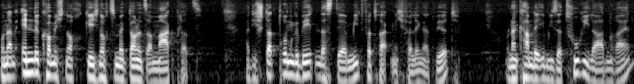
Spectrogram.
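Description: A man's fairly low, dark, mellow voice at a very fast pace. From Germany, Heidelberg. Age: 40s. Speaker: burger restaurant owner. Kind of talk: casual interview. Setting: in person at his restaurant.

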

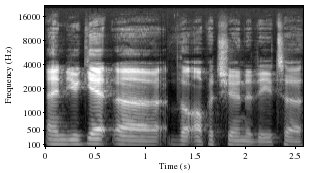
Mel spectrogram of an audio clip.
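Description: Very clean recording with a silent background, featuring a man with an Australian accent. His fairly low voice has a bright, sharp tone and fairly even intonation. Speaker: board game podcast co-host. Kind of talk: casual chat.

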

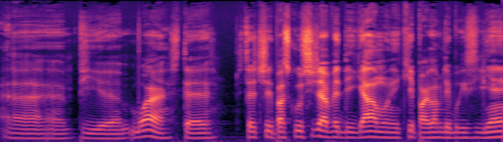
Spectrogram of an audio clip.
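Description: This voice belongs to a man at a medium pitch. He talks at a fairly slow pace. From Montreal, Quebec. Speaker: soccer player. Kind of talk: interview. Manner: casual, hesitant fillers.

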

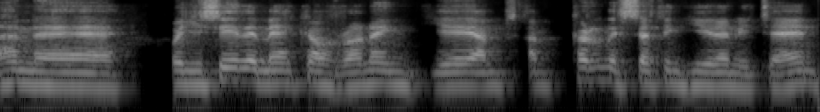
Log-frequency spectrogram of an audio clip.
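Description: Here a man speaks in a Scottish accent at a fairly quick pace. His intonation is monotone and flat. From Scotland. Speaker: runner. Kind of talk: podcast interview. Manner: fast.

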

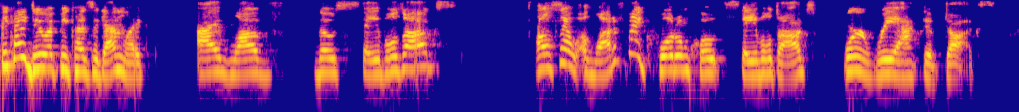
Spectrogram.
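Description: A woman's fairly high voice at a fairly slow pace, an unremarkable speaking voice with ordinary pitch variation. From Boston area. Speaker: dog trainer. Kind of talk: casual chat.

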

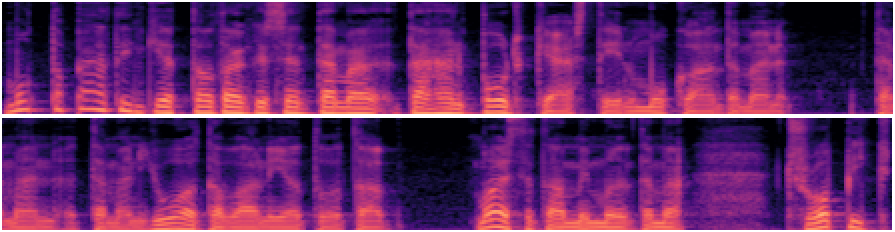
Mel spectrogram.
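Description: The tone is dark and mellow, with lively intonation. The recording is very clean, with a silent background. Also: man. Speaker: podcast host. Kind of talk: casual live-stream podcast monologue. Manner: rambling, runs off on tangents; halting, many fillers and restarts.

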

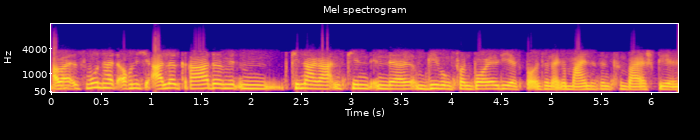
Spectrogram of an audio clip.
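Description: Talking very fast, a woman with a medium pitch keeps her loudness very even and her pitch variation ordinary. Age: 40s. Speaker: kindergarten head. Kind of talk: interview. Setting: phone call.

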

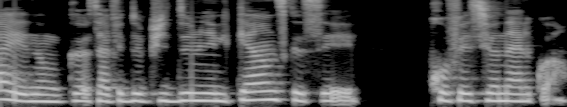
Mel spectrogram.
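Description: In a very clean recording with a silent background, a woman at medium pitch speaks very slowly in a monotone, flat intonation with a dark, mellow tone. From France, Toulouse. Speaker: singer-songwriter. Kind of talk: interview. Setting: at home, apartment.

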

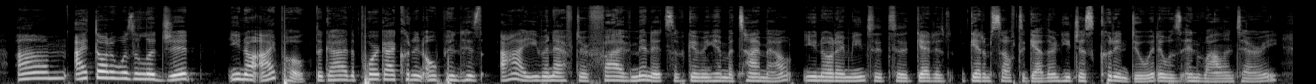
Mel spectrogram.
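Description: This woman has an ordinary speaking voice at a medium pitch, with lively intonation. She talks at a fairly quick pace with hardly any pauses. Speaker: podcast co-host. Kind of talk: casual chat.

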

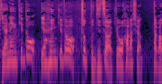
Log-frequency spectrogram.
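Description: A man speaks with a Kansai accent. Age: 30s. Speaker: podcast host. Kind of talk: casual chat. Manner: halting, many fillers.

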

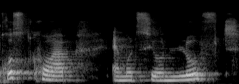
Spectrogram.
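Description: A somewhat breathy woman's voice at a very slow pace, with ordinary pitch variation. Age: 20s. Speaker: yoga teacher. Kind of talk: casual interview.

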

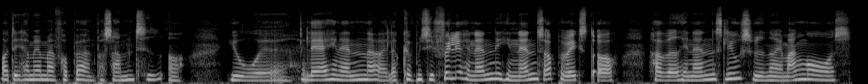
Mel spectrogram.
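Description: A woman talks at a fairly quick pace in a medium pitch, in an unremarkable speaking voice. Her intonation is fairly even, her loudness very even, and the recording very clean with a silent background. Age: 40s. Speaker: divorced mother. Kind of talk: interview. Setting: studio.

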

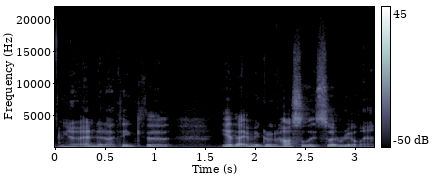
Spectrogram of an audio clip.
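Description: Somewhat breathy, a man with a very deep, low pitch speaks at a very fast pace. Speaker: podcast host. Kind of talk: casual interview chat.

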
